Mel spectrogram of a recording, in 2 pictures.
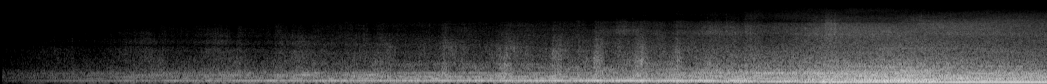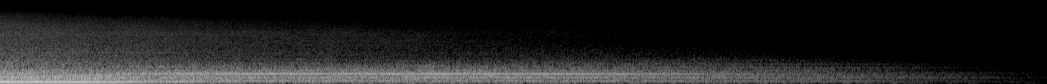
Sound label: Motorboat passing by close perspective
